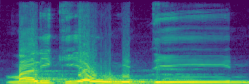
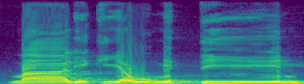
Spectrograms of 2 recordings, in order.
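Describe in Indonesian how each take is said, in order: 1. Vokal setelah m pendek. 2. Vokal setelah m panjang. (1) "Anda boleh membacanya pendek" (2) "Anda boleh membaca panjang mimnya"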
